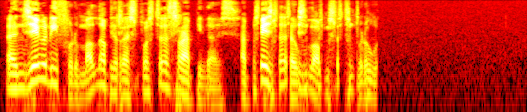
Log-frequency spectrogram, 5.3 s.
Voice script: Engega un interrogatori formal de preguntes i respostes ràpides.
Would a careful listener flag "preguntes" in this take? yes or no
yes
